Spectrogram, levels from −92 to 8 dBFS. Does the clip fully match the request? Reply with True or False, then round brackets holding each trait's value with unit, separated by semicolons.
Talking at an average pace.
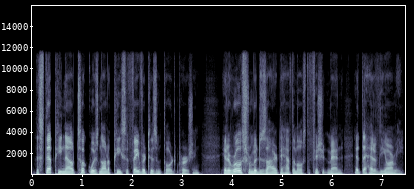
False (235 wpm)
